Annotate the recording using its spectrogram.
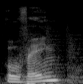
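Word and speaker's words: וּבֵין: It is pronounced as uvein, and it means and between.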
